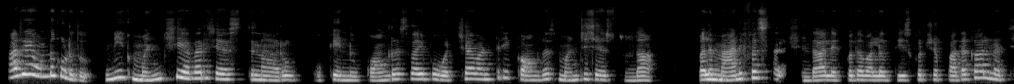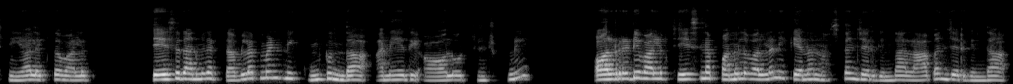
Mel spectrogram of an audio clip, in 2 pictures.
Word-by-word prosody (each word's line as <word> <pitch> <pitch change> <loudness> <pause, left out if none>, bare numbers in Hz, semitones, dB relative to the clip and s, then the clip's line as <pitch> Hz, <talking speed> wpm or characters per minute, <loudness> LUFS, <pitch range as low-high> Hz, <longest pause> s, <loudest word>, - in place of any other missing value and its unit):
అదే 475 +5 +8
ఉండకూడదు. 360 - +1 0.3
నీకు 325 -1 +2
మంచి 250 +6 -1
ఎవరు 285 +1 +2
చేస్తున్నారు? 225 -5 0 0.3
ఓకే. 205 +3 -2
నువ్వు 190 -1 -4
'కాంగ్రెస్' 235 +7 -2
వైపు 245 0 +3
వచ్చావంటే 240 +4 -2
నీకు 305 0 -8
'కాంగ్రెస్' 220 +4 -3
మంచి 205 +5 -3
చేస్తుందా? 205 -3 -4 0.5
వాళ్ళ 225 +2 +7
మేనిఫెస్ట్ 255 +8 0
నచ్చిందా? 190 -2 -5
లేకపోతే 205 +2 -2
వాళ్ళు 200 0 +2
తీసుకొచ్చే 215 +2 -3
పథకాలు 230 +9 -1
నచ్చినాయా? 215 -2 -5
లేకపోతే 215 +2 -2
వాళ్ళు 195 +1 -2 0.7
చేసే 235 +3 +8
దాని 245 -1 +2
మీద 275 +1 +2 0.2
డెవలప్‌మెంట్ 280 +9 -1
నీకు 275 -1 -3
ఉంటుందా? 220 -3 +2 0.3
అనేది 215 +1 -1 0.2
ఆలోచించుకుని 200 - -4 0.8
ఆల్రెడీ 255 +4 +5
వాళ్ళు 265 0 +2
చేసిన 240 +3 +2 0.2
పనుల 245 +3 +2
వల్ల 230 0 +2
నీకైన 235 -5 -1
నష్టం 230 +6 -5
జరిగిందా? 200 -2 -4 0.2
లాభం 200 +6 -4
జరిగిందా? 195 -1 -4
225 Hz, 125 wpm, -20 LUFS, 200-255 Hz, 0.8 s, అదే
